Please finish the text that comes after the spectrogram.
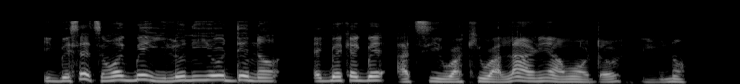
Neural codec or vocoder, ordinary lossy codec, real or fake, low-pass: none; none; real; none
